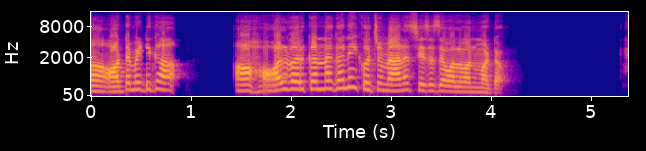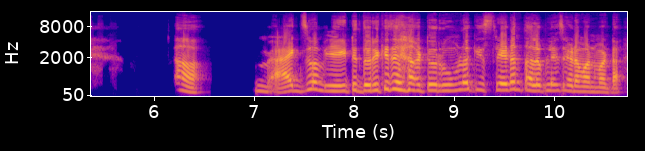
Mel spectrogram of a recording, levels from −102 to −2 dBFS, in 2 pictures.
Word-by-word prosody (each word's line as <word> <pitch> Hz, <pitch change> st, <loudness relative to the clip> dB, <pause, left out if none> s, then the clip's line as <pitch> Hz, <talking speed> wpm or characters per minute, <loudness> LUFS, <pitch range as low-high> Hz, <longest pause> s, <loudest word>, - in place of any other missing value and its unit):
ఆ 235 Hz, -, +5 dB, 0.2 s
ఆటోమేటిక్‌గా, 300 Hz, +5 st, +1 dB, 0.8 s
ఆ -, -, +7 dB
హాల్ 275 Hz, +5 st, +3 dB
వరకన్నా 325 Hz, +1 st, +2 dB
గాని, 375 Hz, +4 st, -1 dB
కొంచెం 295 Hz, -2 st, -1 dB
మ్యానేజ్ 255 Hz, +4 st, +3 dB
చేసేసేవాళ్ళమన్నమాట. 215 Hz, -7 st, -1 dB, 2.2 s
ఆ! -, -, +3 dB, 0.8 s
మాక్సిమం 290 Hz, +7 st, 0 dB
ఎటు 245 Hz, +4 st, +1 dB
దొరికితే, 315 Hz, +6 st, +3 dB, 0.2 s
అటు 260 Hz, 0 st, -1 dB
రూ‌మ్‌‌లోకి 290 Hz, +4 st, -5 dB
ఇసిరేయడం 285 Hz, +3 st, +1 dB
తలుపులేసేయడమనమాట. 240 Hz, -6 st, -1 dB
265 Hz, 95 wpm, -21 LUFS, 240-305 Hz, 2.2 s, ఆ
